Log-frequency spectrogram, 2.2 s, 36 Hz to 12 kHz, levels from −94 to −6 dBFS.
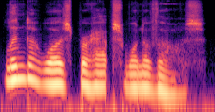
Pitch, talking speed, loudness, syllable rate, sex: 140 Hz, 165 wpm, -16 LUFS, 5.0 syllables/s, male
